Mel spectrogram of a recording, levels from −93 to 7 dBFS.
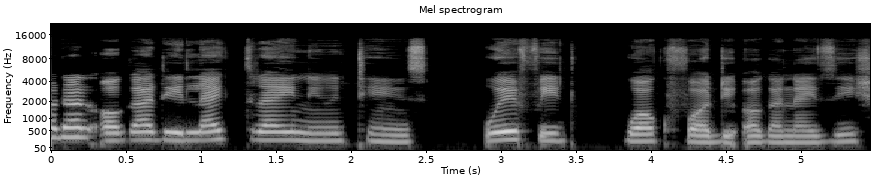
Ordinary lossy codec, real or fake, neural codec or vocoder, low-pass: none; real; none; 14.4 kHz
